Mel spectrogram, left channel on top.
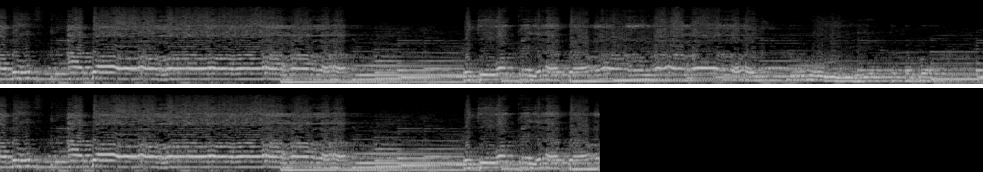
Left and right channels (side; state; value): right; drops out; at 6.0 s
